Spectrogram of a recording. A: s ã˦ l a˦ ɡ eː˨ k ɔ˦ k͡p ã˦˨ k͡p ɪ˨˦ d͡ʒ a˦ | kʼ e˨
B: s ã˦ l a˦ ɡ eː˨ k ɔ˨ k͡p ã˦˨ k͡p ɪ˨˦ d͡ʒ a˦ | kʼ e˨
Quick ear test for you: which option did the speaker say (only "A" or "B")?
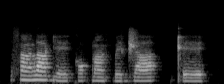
A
